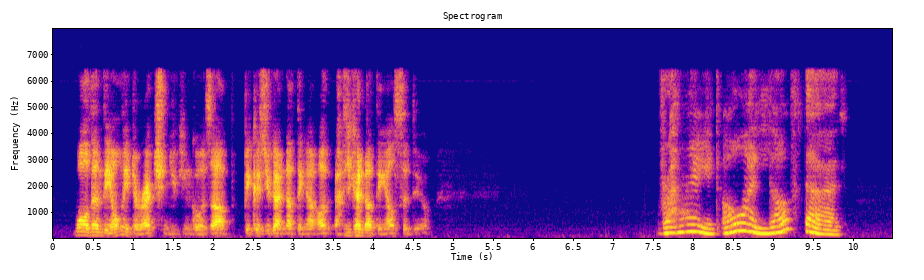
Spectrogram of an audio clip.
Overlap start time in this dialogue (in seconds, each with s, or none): none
